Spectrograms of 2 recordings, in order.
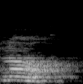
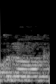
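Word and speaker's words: knock: यहां पर भी एन से पहले के आया हुआ है। तो ये के साइलेंट यानी खामोश है। इसको नहीं पढ़ेंगे। इसको कनोक नहीं पड़ेंगे।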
